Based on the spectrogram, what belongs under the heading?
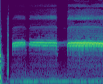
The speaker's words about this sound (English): All right, well, there's the final whistle, which means that's our show for this week.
